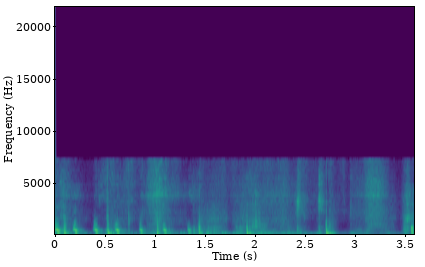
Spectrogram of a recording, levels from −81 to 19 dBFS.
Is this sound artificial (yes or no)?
yes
